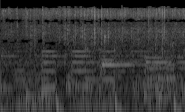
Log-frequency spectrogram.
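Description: Vegetables sizzling as they fry in a wok, a steady dense crackle with low periodic thumps, close and continuous with no talk.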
